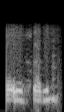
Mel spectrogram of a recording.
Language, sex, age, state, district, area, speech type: Tamil, female, 18-30, Tamil Nadu, Nilgiris, urban, conversation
